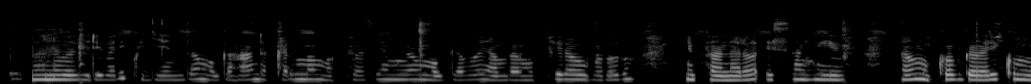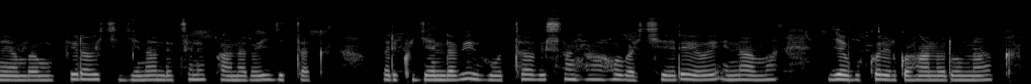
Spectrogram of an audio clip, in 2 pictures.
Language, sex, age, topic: Kinyarwanda, female, 36-49, education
